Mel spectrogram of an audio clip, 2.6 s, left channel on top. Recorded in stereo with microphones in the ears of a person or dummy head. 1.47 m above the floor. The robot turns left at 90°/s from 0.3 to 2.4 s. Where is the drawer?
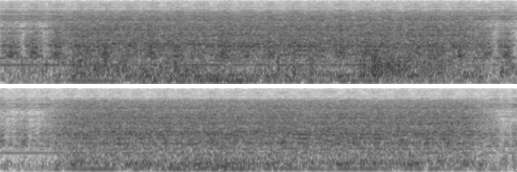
I don't hear a drawer.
